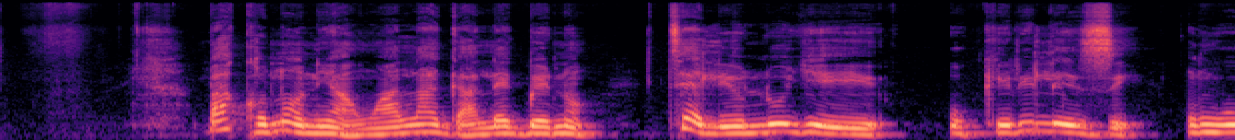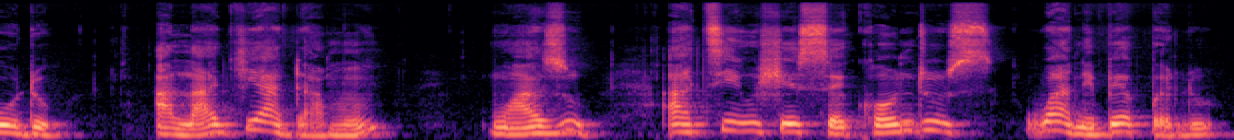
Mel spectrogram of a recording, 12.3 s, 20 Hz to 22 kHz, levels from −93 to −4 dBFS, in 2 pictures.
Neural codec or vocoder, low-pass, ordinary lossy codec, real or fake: none; none; none; real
